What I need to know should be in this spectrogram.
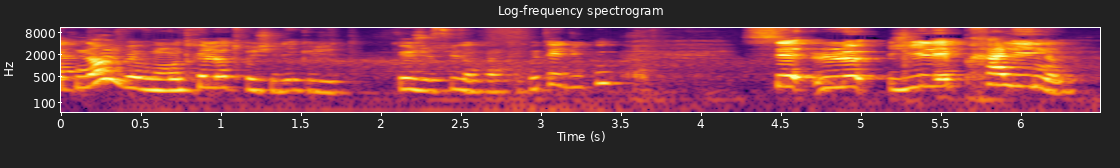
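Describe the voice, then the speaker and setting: The speech moves at a moderate pace with long, frequent pauses. There is audible room echo and noticeable background noise. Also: woman, fairly high pitch for a woman, lively intonation. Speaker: knitting podcaster. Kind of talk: casual podcast monologue. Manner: hesitant, many fillers.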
